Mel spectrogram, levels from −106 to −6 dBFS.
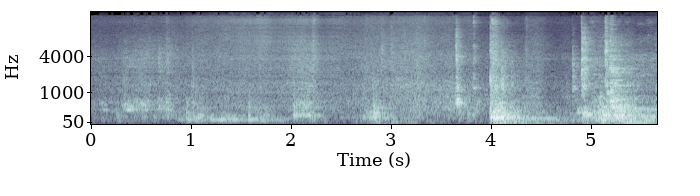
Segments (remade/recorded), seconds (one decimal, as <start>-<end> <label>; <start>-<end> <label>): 0.0-1.4 recorded; 1.4-2.5 remade; 2.5-5.7 recorded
